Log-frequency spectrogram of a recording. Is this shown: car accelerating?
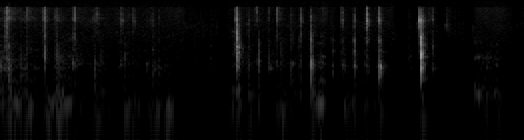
no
